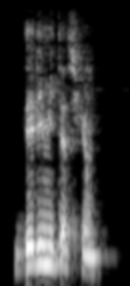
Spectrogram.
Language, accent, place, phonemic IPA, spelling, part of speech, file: French, France, Lyon, /de.li.mi.ta.sjɔ̃/, délimitation, noun, LL-Q150 (fra)-délimitation.wav
- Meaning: 1. delimitation 2. demarcation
